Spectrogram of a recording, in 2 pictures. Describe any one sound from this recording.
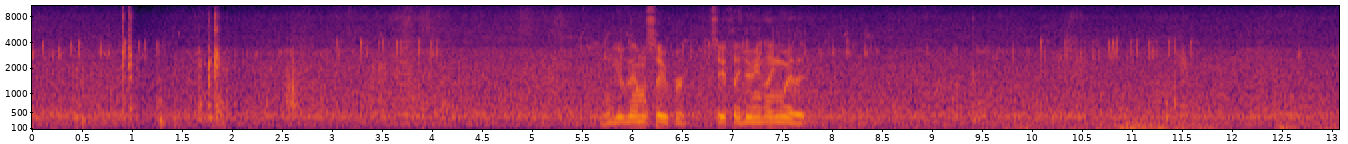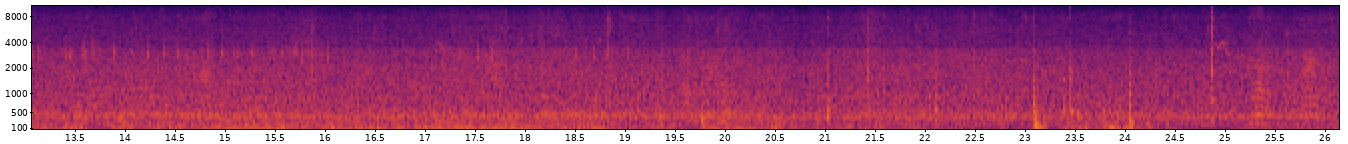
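Wooden hive boxes knock and scrape together.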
